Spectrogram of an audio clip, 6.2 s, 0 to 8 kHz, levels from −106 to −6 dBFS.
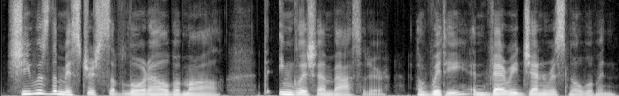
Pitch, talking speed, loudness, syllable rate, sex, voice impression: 140 Hz, 155 wpm, -18 LUFS, 5.7 syllables/s, male, masculine, adult-like, slightly tensed, slightly powerful, bright, soft, slightly muffled, intellectual, calm, slightly friendly, wild, lively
